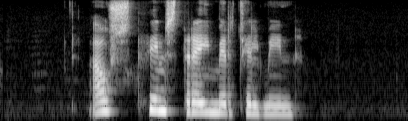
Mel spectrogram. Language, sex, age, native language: Icelandic, female, 40-49, Icelandic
